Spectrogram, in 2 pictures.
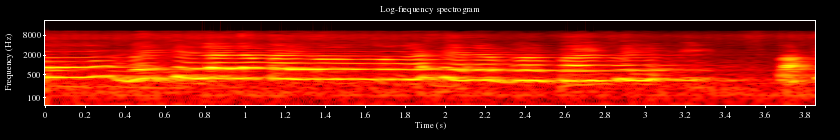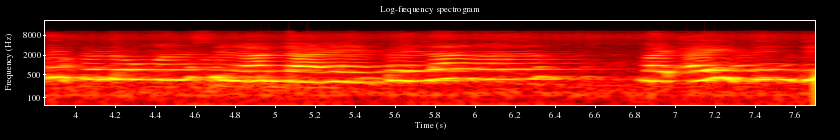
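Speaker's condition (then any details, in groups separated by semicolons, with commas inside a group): Cerebral palsy; needs handrails to stand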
